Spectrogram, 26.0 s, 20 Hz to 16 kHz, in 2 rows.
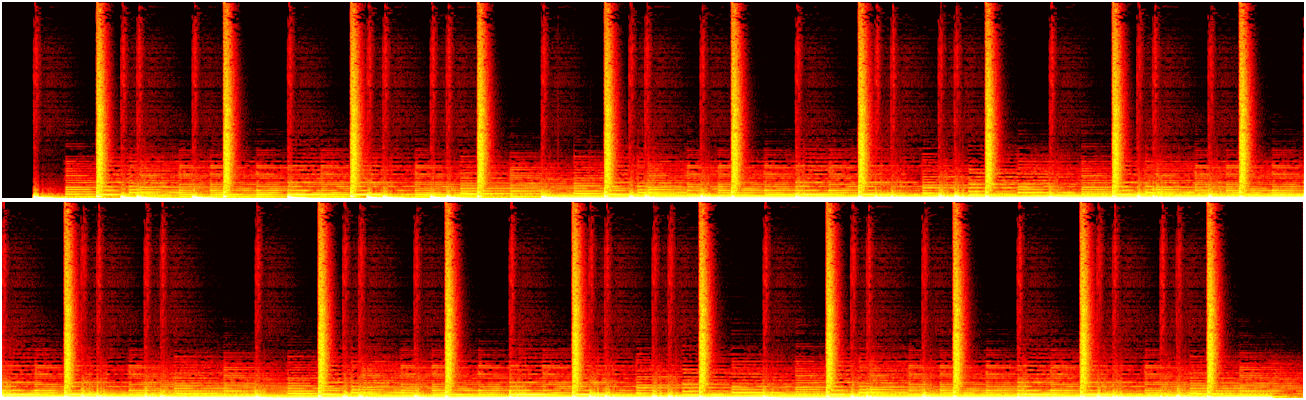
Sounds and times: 0.3s bass 26.0s
0.3s piano 26.0s

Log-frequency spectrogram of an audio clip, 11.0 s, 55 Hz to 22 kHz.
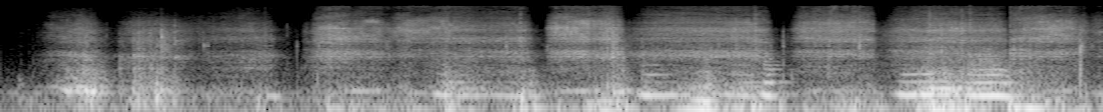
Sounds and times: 0.4s Chair Heavy Sliding 11.0s

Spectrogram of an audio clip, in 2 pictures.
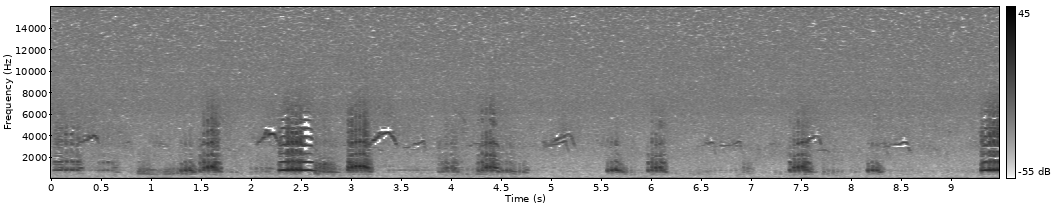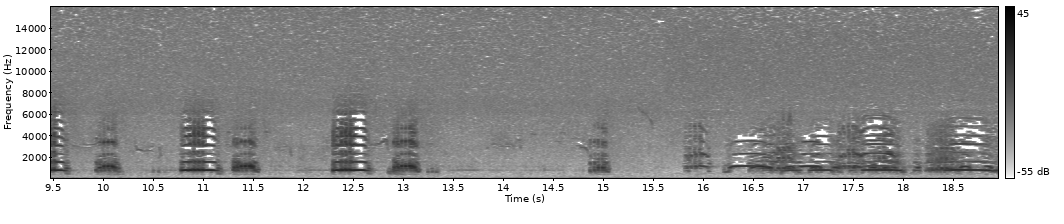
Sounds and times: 0.0s flock of Gray Cranes (Common Crane) 15.2s
15.8s flock of Gray Cranes (Common Crane) 18.9s

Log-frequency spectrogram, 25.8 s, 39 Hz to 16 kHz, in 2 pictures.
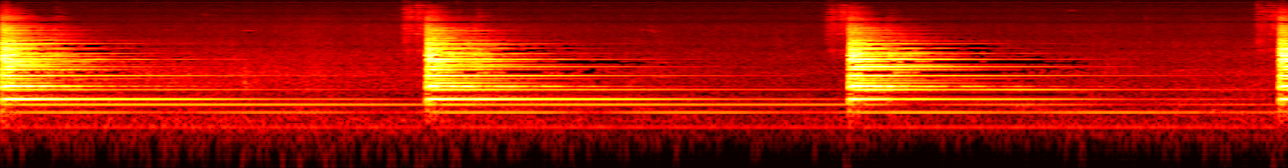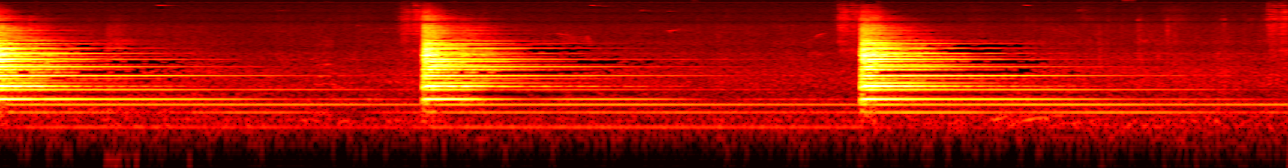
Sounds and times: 0.0s Church Bell 25.7s

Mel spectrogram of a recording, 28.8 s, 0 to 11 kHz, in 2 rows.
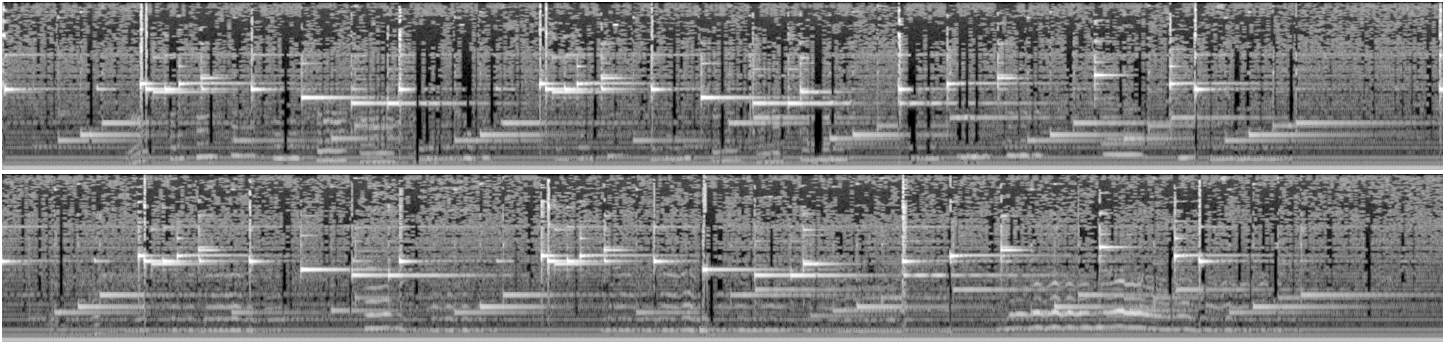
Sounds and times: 0.0s music box 28.8s
0.8s humming 28.8s

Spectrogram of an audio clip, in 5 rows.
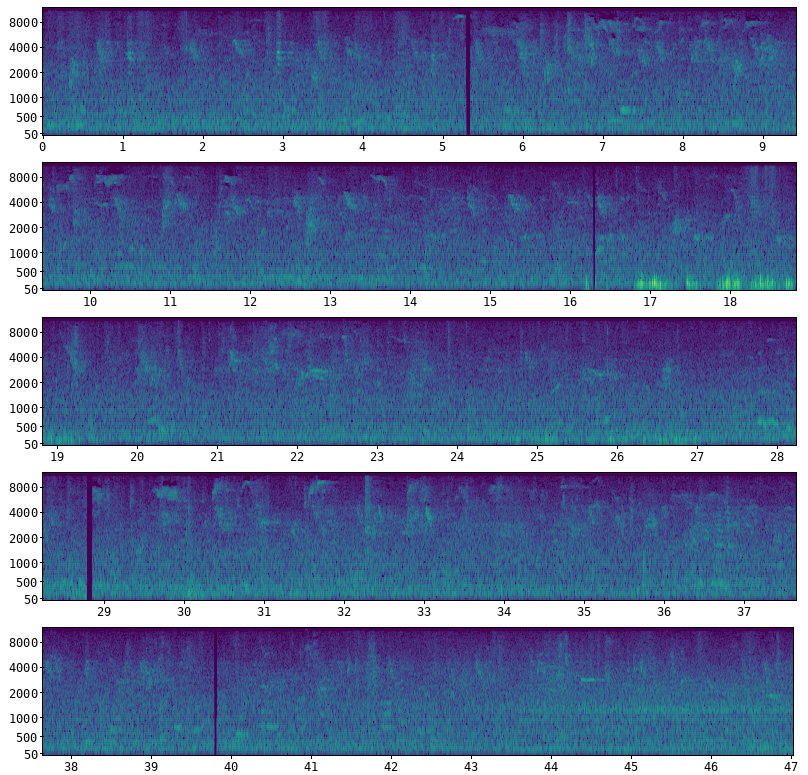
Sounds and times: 0.0s starlings 47.0s

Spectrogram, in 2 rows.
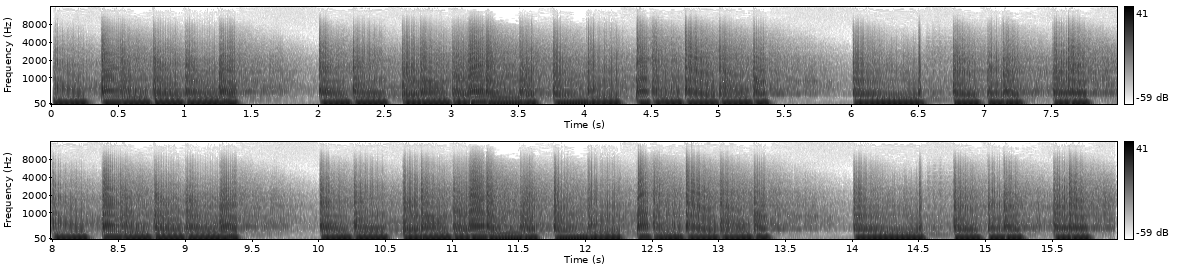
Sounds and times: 0.0s bass 15.9s

